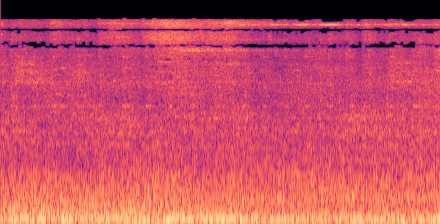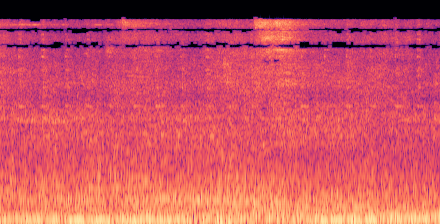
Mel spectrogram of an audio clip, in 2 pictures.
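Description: Double-stack intermodal well cars of a freight train rolling past close by, a steady low rumble of steel wheels on rail.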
